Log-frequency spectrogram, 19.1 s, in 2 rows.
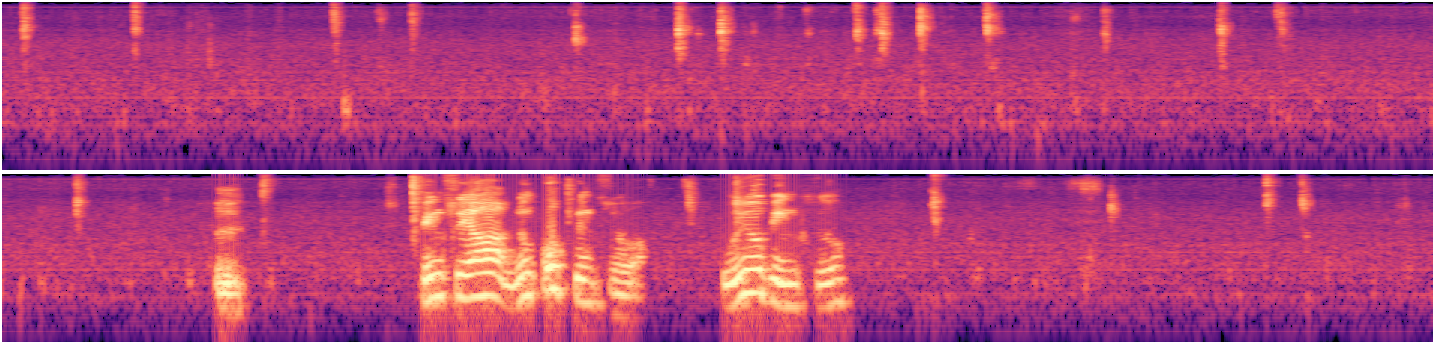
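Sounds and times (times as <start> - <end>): mouth chewing clicks and smacks: 0.1 - 2.9, 3.8 - 8.8, 9.7 - 11.4, 12.1 - 12.4, 14.0 - 14.3, 15.7 - 16.2, 17.9 - 19.0.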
